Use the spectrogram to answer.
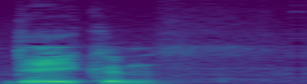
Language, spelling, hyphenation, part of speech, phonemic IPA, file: Dutch, deken, de‧ken, noun, /ˈdeːkə(n)/, Nl-deken.ogg
- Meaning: 1. a blanket, warm textile cover 2. a blanket, covering layer 3. the permanent flooring of a fishery vessel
